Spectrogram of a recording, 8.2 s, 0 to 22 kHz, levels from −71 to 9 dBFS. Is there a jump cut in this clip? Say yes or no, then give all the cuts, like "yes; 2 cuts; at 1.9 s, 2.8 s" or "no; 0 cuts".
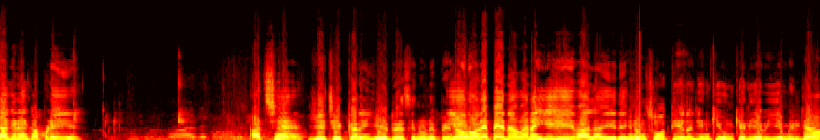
yes; 1 cut; at 6.4 s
